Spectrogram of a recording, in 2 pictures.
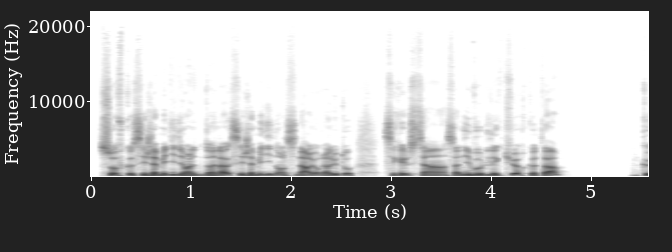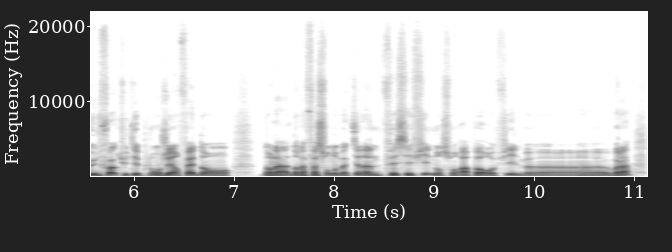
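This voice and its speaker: The recording is very clean, with a silent background, as a man talks at a fairly quick pace. He has an ordinary speaking voice with ordinary pitch variation. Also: medium pitch for a man. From Alsace, France. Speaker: primary school teacher. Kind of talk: casual chat.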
